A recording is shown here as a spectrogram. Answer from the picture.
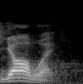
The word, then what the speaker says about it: Yahweh: In the Hebrew Bible, it's represented by the four letters, YHWH, that we pronounce Yahweh.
